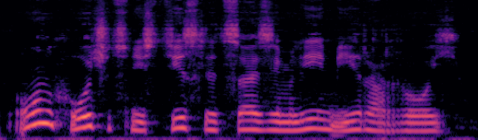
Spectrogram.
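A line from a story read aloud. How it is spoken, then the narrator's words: Dull, flat voice. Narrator (Russian): тусклым голосом отозвался Иллуги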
